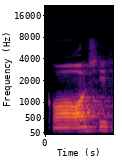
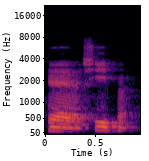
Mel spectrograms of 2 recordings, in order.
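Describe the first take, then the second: First: The first consonant is heavy and thick. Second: The first consonant is light and thin. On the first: The speaker calls it wrong. "കാശിഫ പറയരുത്" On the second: The speaker calls it right. "ക ഇസ്തിഫാലിന്റെ അക്ഷരമാണ്"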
